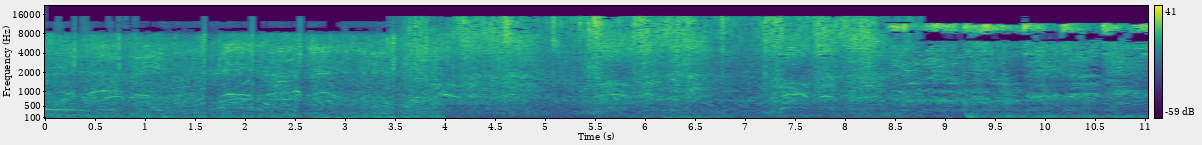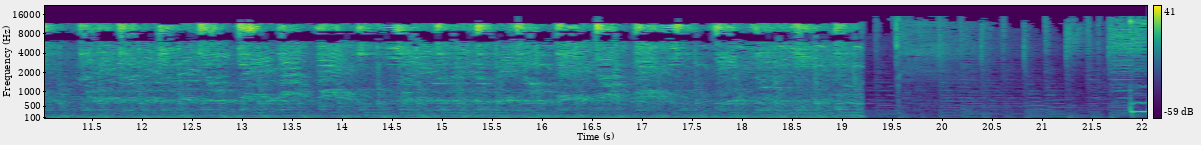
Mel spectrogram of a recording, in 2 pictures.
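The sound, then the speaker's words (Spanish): A large crowd gathered in front of a party's headquarters chants the name "Pedro" over and over in a loud, rhythmic unison, with cheering and roaring swelling around the repeated chant and a brief dip near the end. “Y sí me imagino, y no es un punto exagerado decirlo, esto que hemos oído, Pedro, Pedro, Pedro, quédate, en otros lugares del mundo.”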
